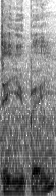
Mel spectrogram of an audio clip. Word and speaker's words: C-Dub: C, and then I'd spell, instead of W, I'd spell it D-U-B, but it's still pronounced dub, which is obviously, it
